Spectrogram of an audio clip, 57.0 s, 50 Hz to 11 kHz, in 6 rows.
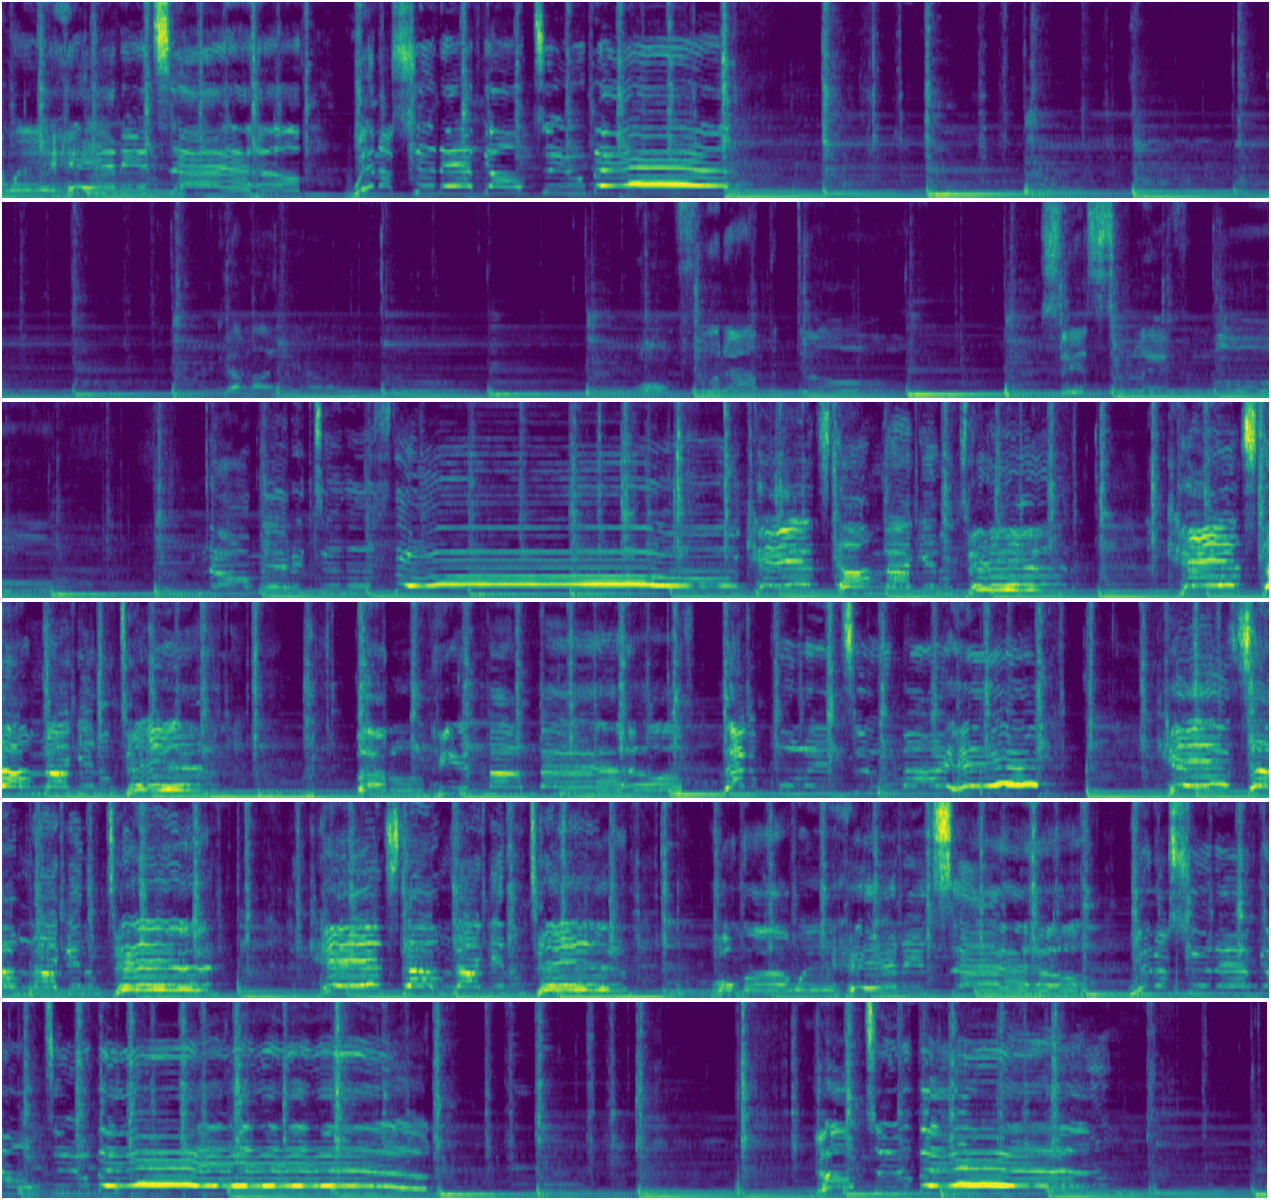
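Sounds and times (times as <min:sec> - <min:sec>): person singing: 0:00.0 - 0:06.5, 0:10.8 - 0:12.7, 0:13.9 - 0:52.2, 0:53.1 - 0:57.0
electric guitar and keyboard playing: 0:00.0 - 0:57.0.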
